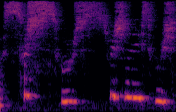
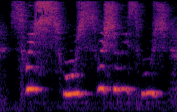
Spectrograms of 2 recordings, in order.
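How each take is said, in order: First: High, airy swishing chant; broom setting off. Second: Very high, racing swish chant; faster and faster. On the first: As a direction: swish along before speeding up. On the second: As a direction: squeak it out at top speed. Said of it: "faster, faster". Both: Acted.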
